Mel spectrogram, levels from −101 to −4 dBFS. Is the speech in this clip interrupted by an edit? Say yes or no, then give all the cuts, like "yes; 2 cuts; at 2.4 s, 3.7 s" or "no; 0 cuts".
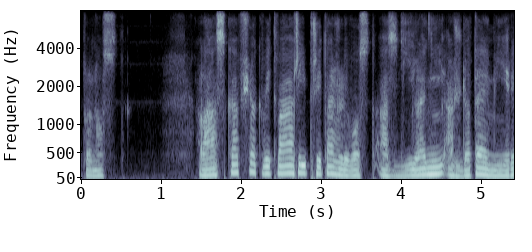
yes; 1 cut; at 1.3 s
